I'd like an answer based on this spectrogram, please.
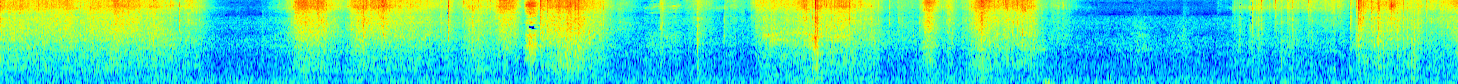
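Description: Crumpled brown packing paper crinkling and rustling in irregular bursts as a cat moves about in it, over a steady low hum.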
